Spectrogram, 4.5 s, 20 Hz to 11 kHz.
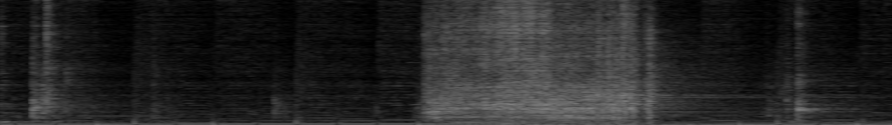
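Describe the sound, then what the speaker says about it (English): A ratchet turns a 17mm socket on exhaust bolts for a Roush single exhaust system on a 2021-2022 F-150, giving quick, close repeated clicking bursts with a brief louder rasping burst in the middle. "we can loosely tighten these bolts down with a 17mm socket"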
